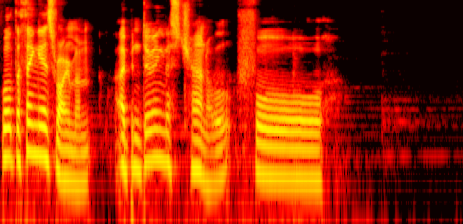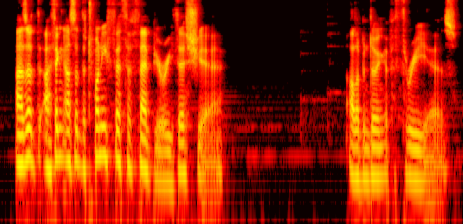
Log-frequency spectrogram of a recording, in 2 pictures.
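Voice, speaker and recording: A man's voice: medium pitch, expressive, a little slow, long pauses, darkish tone. A man chatting casually and in a rambling way as he hosts a livestream while gaming. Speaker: streamer, ASMR channel host.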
